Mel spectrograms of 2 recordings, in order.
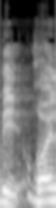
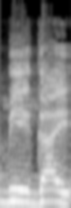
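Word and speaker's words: بغير: বাজের বি, গয় লাগবে এই ইয়ার সাথে গয়, বি গয়। অনেকে আমরা বি গাই এরকম করে পড়ি, এরকম করে পড়ব না। র লাগবে এই লামের সাথে রিল, বি গয়রিল, বি গয়রিল।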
